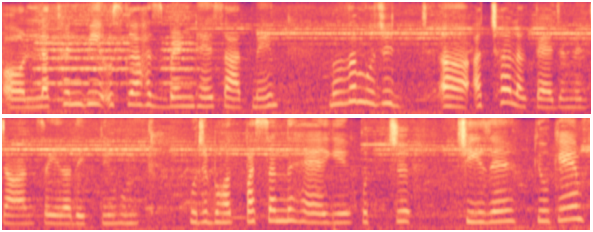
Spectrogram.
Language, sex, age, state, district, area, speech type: Urdu, female, 18-30, Uttar Pradesh, Ghaziabad, urban, spontaneous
